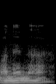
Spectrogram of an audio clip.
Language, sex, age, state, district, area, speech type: Bodo, male, 60+, Assam, Udalguri, urban, spontaneous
